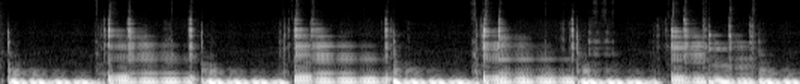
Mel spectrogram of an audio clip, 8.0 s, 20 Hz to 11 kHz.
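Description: Electric bass played through a Boss TR-2 Tremolo pedal at full depth, its wave knob set toward the smooth, triangle-shaped side. A bass line of notes falls about a second apart, and the volume of each note pulses rapidly and softly rather than cutting off abruptly.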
